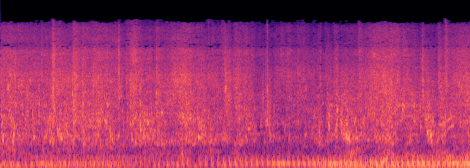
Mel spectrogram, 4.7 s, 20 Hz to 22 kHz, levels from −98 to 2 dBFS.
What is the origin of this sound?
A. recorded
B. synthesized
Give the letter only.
B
